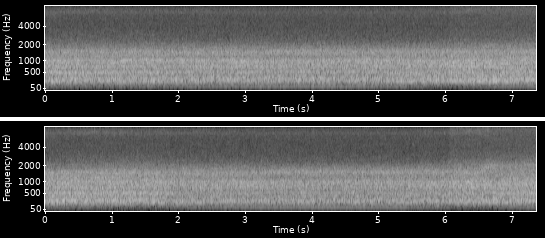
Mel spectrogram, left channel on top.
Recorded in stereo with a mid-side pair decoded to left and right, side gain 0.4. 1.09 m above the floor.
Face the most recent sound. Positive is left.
No sound to turn to.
